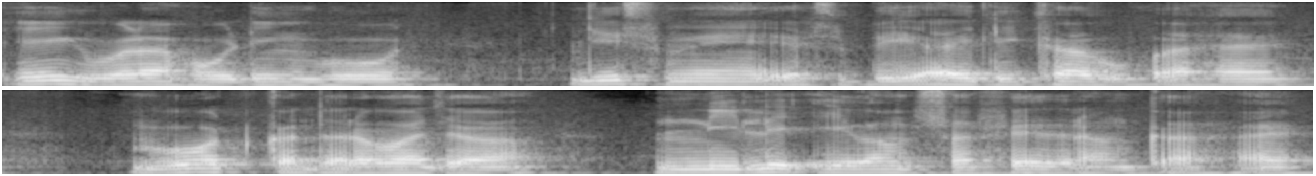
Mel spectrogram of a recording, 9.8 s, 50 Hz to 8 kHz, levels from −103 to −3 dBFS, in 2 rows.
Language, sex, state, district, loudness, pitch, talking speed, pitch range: Hindi, male, Bihar, Jahanabad, -16 LUFS, 115 Hz, 110 wpm, 110-120 Hz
